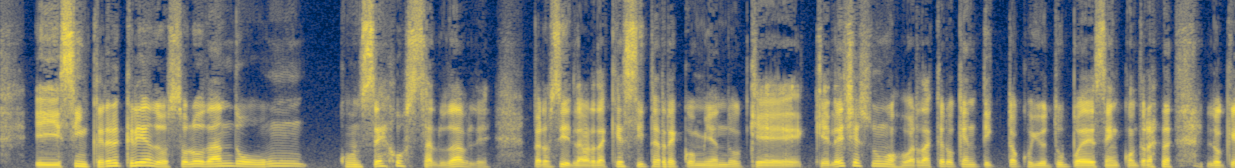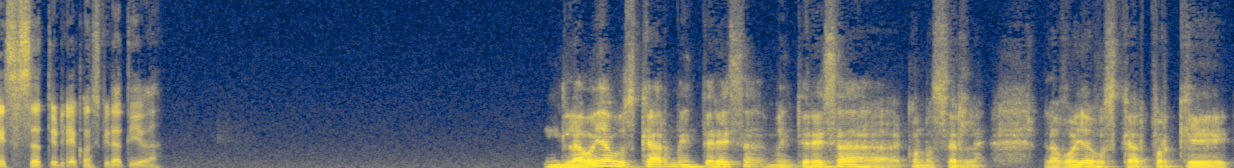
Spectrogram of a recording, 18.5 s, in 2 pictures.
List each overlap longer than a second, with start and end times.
none

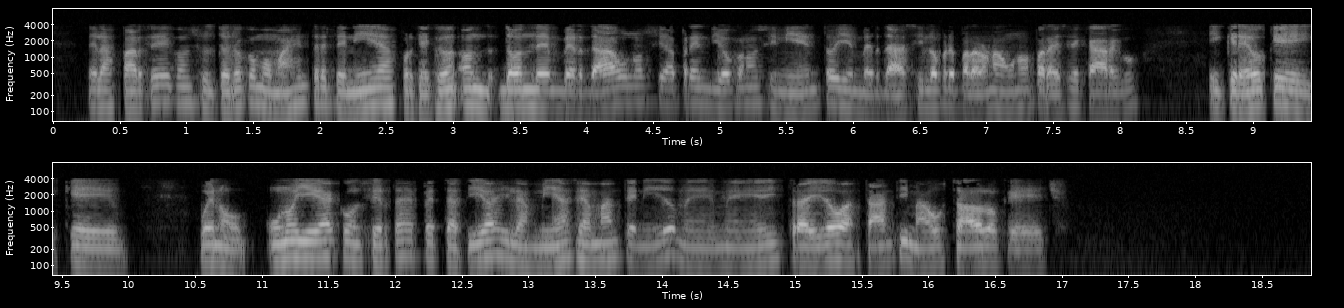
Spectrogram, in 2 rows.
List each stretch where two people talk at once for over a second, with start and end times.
none

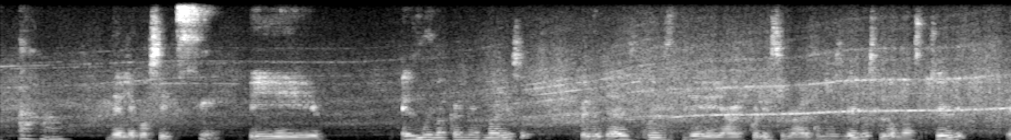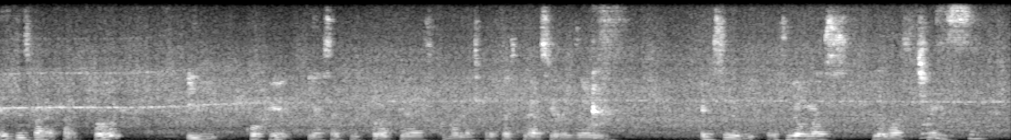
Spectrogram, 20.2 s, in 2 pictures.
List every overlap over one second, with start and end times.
none

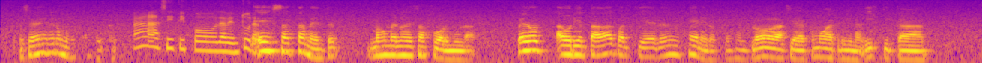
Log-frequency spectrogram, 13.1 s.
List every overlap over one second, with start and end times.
none

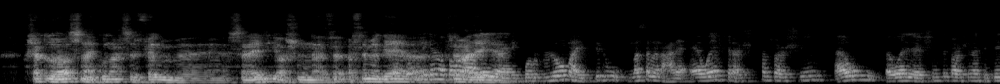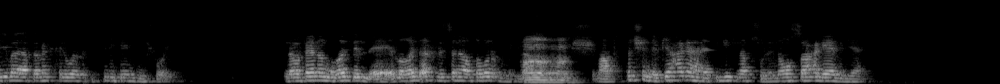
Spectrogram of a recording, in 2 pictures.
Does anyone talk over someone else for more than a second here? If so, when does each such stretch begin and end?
3.9-5.2

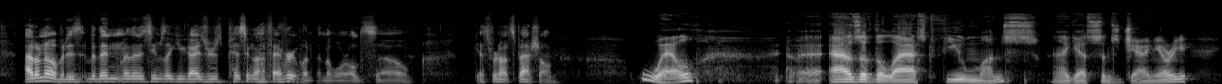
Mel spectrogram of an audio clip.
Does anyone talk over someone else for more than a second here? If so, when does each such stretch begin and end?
none

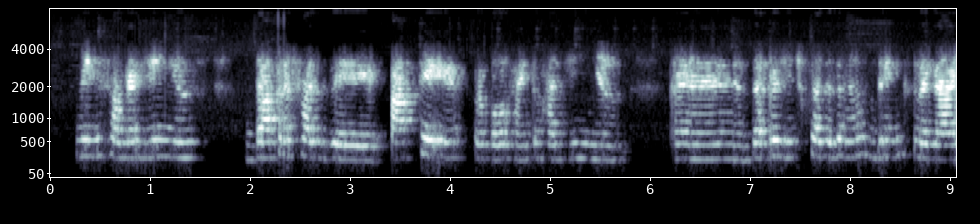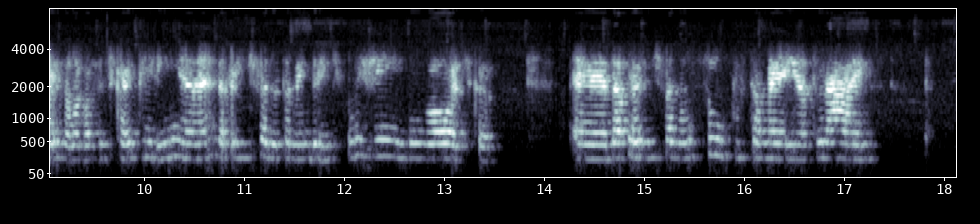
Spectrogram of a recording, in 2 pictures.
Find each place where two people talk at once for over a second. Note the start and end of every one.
none

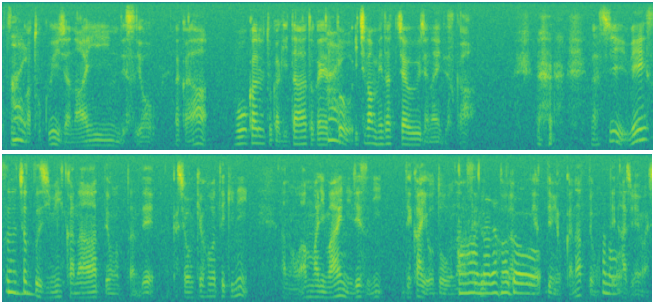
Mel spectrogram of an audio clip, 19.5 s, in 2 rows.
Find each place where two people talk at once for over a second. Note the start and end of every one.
16.6-17.8

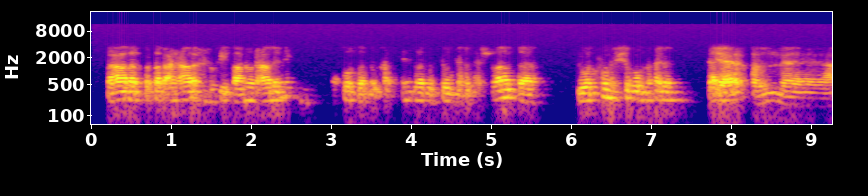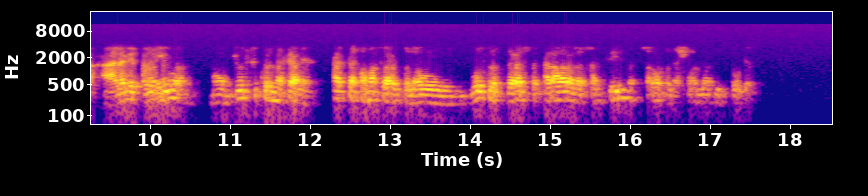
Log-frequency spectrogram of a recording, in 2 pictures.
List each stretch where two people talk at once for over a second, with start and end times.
none

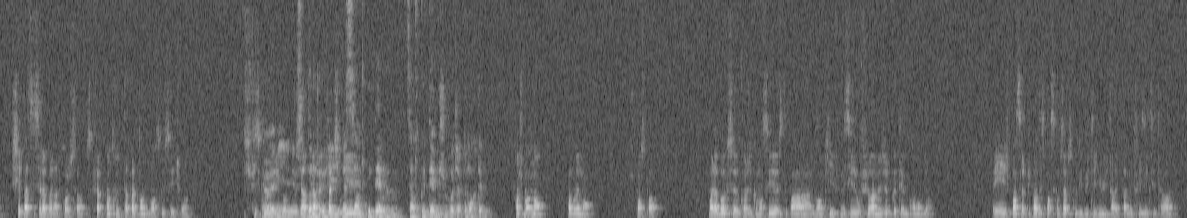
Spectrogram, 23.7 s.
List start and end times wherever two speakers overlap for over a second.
5.2-7.2

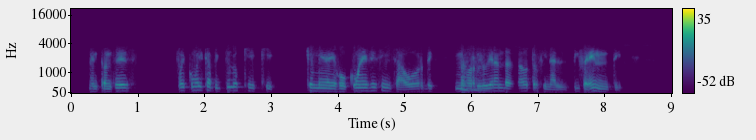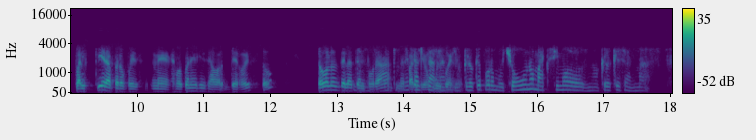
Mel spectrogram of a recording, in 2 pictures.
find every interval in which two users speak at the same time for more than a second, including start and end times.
13.2-14.9

